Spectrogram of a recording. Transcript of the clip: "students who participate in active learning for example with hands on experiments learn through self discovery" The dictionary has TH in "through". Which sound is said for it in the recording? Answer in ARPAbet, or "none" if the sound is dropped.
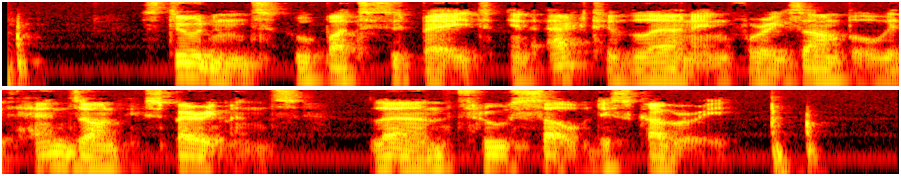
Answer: TH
